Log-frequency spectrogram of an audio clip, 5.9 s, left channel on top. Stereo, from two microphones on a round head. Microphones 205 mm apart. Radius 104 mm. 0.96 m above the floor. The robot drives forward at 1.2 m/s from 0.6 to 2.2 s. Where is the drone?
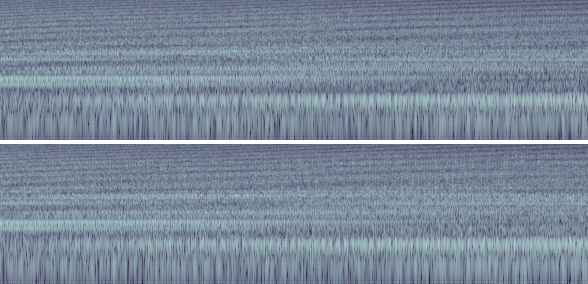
5° left (ahead or behind).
